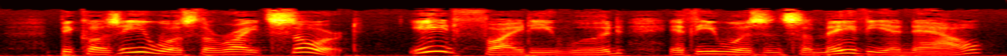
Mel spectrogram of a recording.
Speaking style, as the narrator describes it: a voice called out

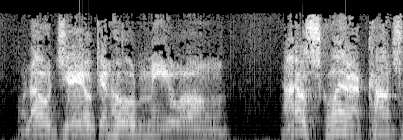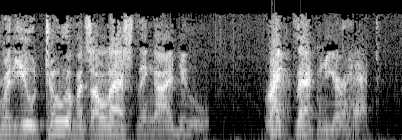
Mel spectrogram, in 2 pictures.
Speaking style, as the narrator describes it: he snarls

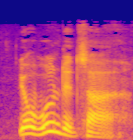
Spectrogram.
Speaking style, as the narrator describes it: he exclaimed

